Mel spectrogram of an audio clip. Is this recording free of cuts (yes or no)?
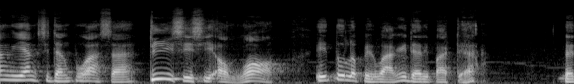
yes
